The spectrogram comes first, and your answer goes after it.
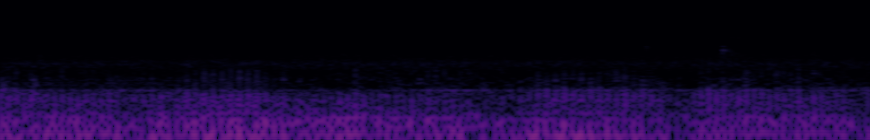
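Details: Domestic cat purring, a continuous low rumbling purr with a fine pulsing texture that runs steadily through the whole stretch, with no other clear sounds.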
